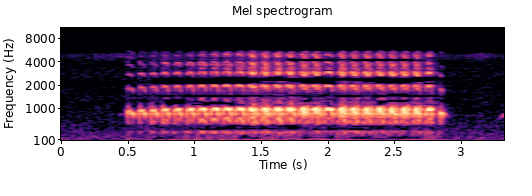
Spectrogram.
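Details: Tawny owl at the nest box entrance, 28 December 2018 at about 05:43, mate calling outdoors; a close, resonant trill of rapid regular pulses, roughly three and a half each second, held for over two seconds.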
